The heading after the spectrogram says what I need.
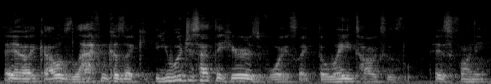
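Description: A man's voice: medium pitch, a little fast, warm tone. A young man hosting a podcast, casually telling family stories and dropping "dude" and "like" all the time. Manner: laid-back, peppers speech with "dude" and "like". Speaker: podcast host. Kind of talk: casual storytelling chat.

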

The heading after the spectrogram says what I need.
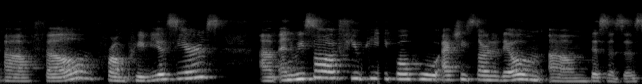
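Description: A woman in her thirties from Malaysia, a book author answering interview questions in a thoughtful, measured way with frequent fillers. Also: on the low side, echoey room. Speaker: guest, author. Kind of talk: remote interview.

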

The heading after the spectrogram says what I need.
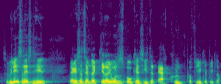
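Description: A man's voice: on the high side, dull audio. A man giving an informal, chatty church sermon with self-deprecating asides, many fillers and restarts, and reading aloud from the Bible. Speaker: preacher.

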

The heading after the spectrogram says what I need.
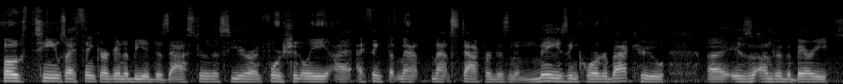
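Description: A man's voice: fairly even intonation, a little fast, darkish tone, slight background noise. Man with a cold, casual football talk. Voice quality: deep voice from a head cold. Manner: hesitant, rambling, opinionated. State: sick with a cold. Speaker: sports podcast host. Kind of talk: casual solo NFL commentary.

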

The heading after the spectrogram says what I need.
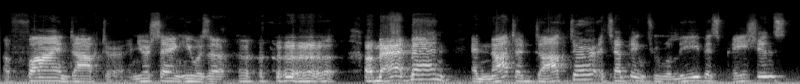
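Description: An actor playing a composed, skeptical asylum doctor questioning a patient in a measured, condescending way, in an audio drama. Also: male voice, on the high side, sharp tone, slight background noise, poor audio. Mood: accusing.

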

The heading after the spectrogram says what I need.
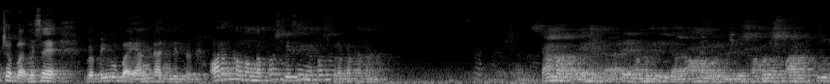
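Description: A male preacher delivers a sermon with a lively, swooping pitch, often tossing questions to his listeners. His voice sits a little high and booms through a very echoey church hall. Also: slight background noise. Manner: animated, storytelling, asks the audience questions.

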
